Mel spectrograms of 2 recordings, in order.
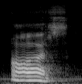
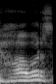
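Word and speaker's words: hours: But instead he slept for 2 आवर्स, इसको आवर्स बोलते हैं, हावर्स नहीं बोलते, ठीक है, इसको आवर्स बोलते हैं, एच साइलेंट होता है।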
